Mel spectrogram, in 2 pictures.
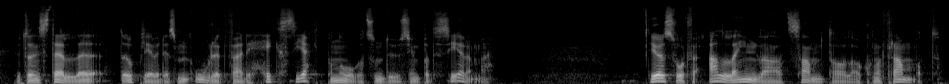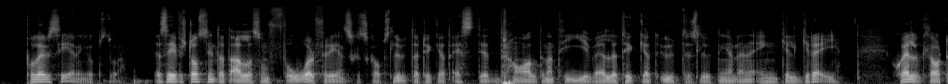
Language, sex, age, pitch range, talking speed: Swedish, male, 30-49, 70-100 Hz, 170 wpm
